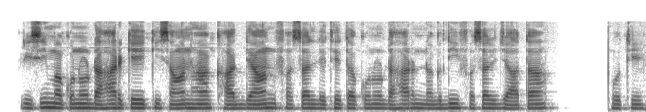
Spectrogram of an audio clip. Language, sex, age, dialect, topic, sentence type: Chhattisgarhi, male, 18-24, Western/Budati/Khatahi, agriculture, statement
